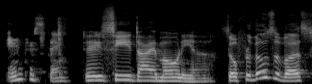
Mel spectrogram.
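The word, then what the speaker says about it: deisidaimonia: It's like daisy-daimonia. There's like an extra syllable in it. It looks like what you're saying, Heka, but it has an extra I in it, or at least it seems that way to us.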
